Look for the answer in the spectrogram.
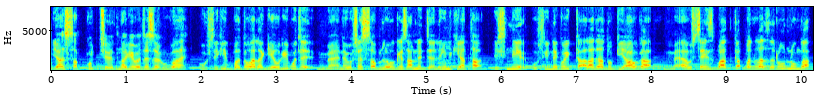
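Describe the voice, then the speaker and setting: A man playing a scheming, spiteful rich villager in an animated moral story, with an accusing, theatrical delivery. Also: very high voice, normal speed, few pauses, over music. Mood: enraged, vengeful.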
